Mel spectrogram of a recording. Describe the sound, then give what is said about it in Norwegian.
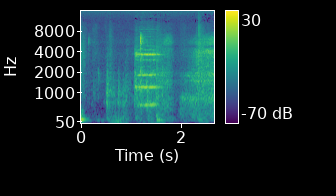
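A door is opened with a short clunk of the handle, then a longer scraping, creaking sweep with a faint squeaky tone, followed by soft rustle. “Gi meg en liten update der, mens jeg åpner døra her.”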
